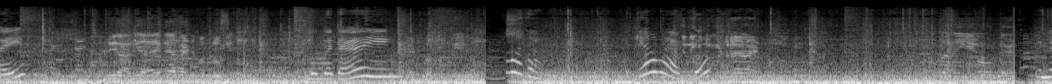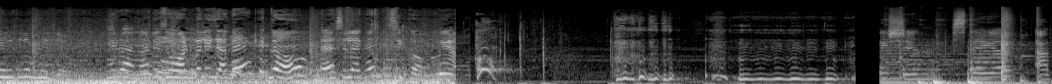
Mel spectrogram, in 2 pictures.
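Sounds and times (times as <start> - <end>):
road rumble inside car: 0.0 - 15.1.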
